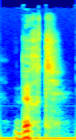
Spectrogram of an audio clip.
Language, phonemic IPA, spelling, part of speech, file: Dutch, /bʏxt/, bucht, noun, Nl-bucht.ogg
- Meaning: 1. junk 2. disgusting drink, trash, rubbish 3. pests, weed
